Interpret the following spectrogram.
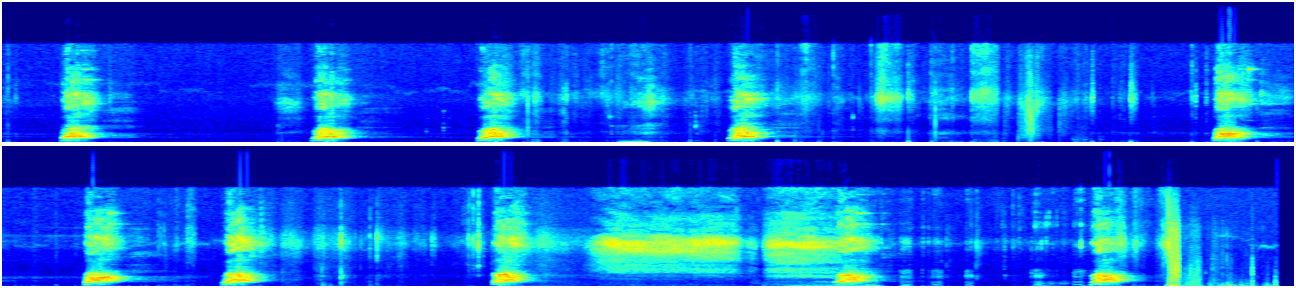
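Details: Pet dog barking at an iPod: single sharp barks repeated roughly every one to two seconds, about eleven in all, with a scraping noise near the end.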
